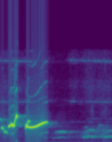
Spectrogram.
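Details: Bulbul lure song for getting other birds to sing: two loud, sweet whistled phrases, the second a long bright slurred note, followed by softer lower warbling.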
